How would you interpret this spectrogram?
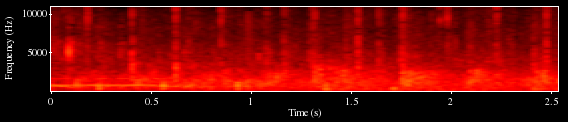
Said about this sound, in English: Can we get a round of applause for the team from the back?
